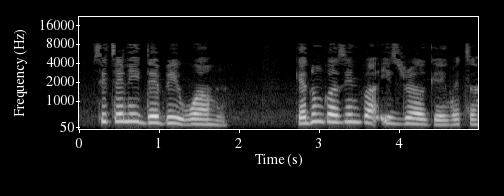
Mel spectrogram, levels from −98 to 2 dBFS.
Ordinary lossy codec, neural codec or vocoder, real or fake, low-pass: MP3, 32 kbps; vocoder, 44.1 kHz, 128 mel bands, Pupu-Vocoder; fake; 10.8 kHz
